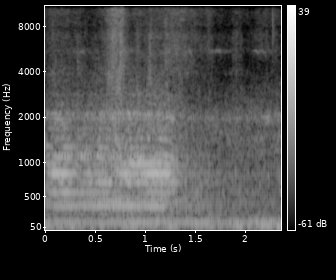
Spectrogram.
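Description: A horn sounding one long, steady blast of about a second and a half; a second blast begins just after.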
